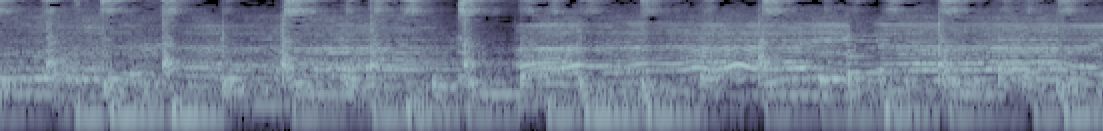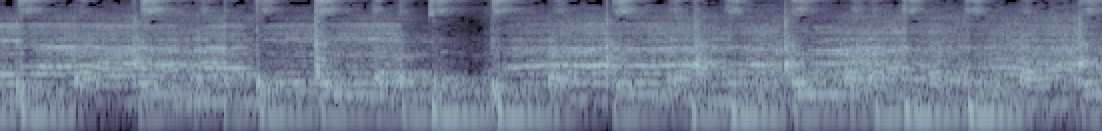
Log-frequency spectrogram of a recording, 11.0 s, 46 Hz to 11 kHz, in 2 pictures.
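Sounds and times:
devotional chanting: 0.0s - 11.0s.

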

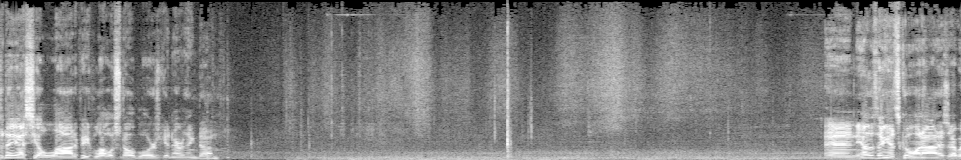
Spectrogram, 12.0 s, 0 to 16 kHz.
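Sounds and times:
engine and road rumble: 0.0s - 12.0s.

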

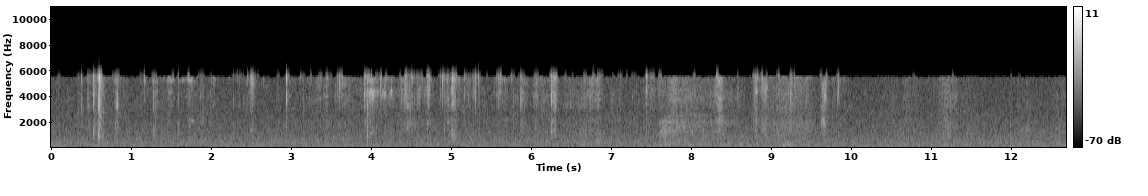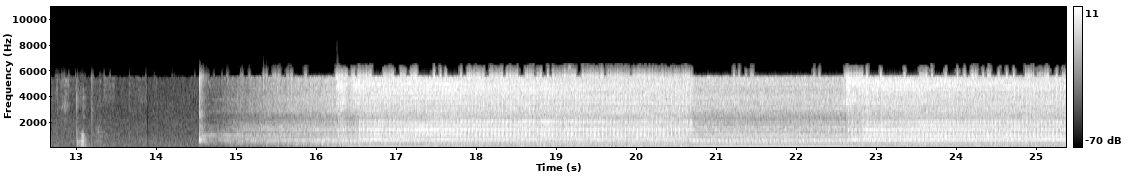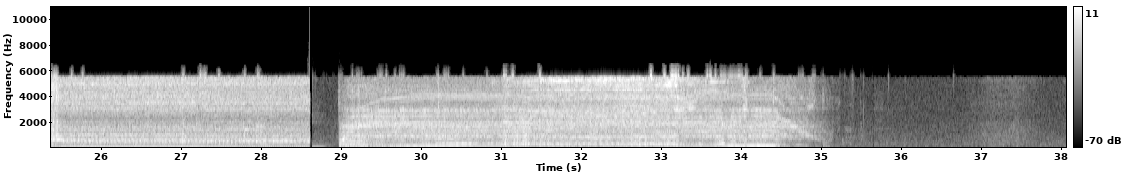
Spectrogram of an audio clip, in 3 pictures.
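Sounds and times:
belt sander running: 14.6s - 35.1s
table saw humming: 14.6s - 35.2s.

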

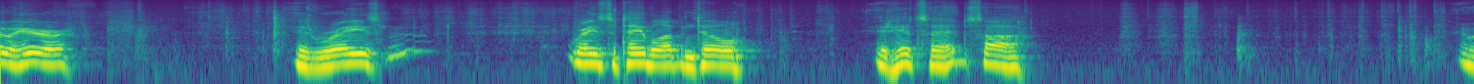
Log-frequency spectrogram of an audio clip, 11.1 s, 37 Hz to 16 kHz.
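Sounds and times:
faint paper rustling and scraping: 0.0s - 11.0s.

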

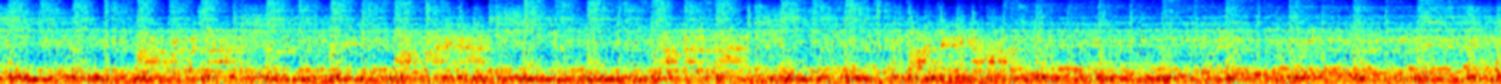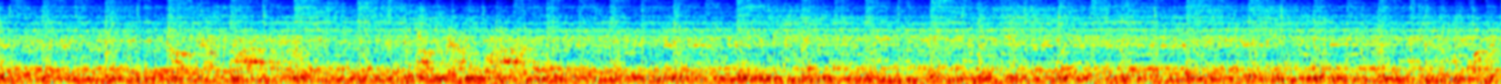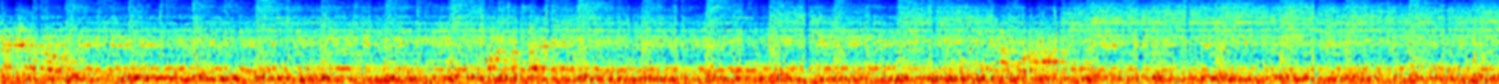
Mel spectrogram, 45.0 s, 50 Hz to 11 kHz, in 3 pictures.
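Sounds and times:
bass guitar: 0.0s - 45.0s
distorted electric guitar: 0.0s - 45.0s
drum kit: 0.0s - 45.0s.

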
